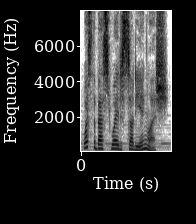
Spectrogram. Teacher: And the T at the end of best also kind of disappears.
